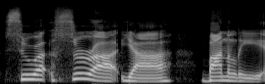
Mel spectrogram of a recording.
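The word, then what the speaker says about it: Surya Bonaly: Suri Bonaly, oh my, which I probably completely butchered her name. Mm-hmm. I'm so sorry. It's Suraya Bonaly.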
